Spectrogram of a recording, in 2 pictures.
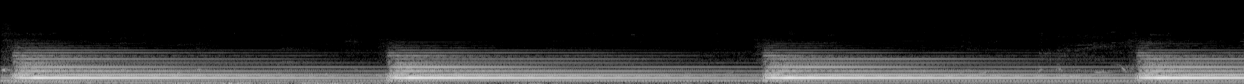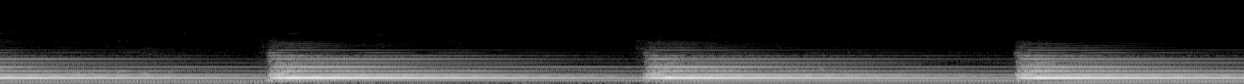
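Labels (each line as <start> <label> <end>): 0.0 A church bell rings repeatedly, partially fading between each gong. 24.9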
